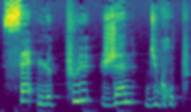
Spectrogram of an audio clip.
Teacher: Jeune, c'est un adjectif. Il commence par une consonne, donc je ne prononce pas le S de plus jeune.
